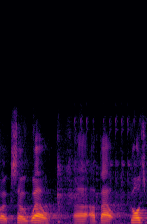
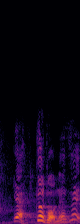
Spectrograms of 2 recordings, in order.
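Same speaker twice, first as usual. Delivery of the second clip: plain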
